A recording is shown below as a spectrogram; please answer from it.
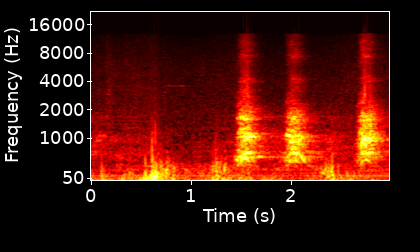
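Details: Whippet barking at the Goodyear blimp as it flies very close overhead; three quick, sharp barks in under two seconds follow a thump and some handling noise.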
